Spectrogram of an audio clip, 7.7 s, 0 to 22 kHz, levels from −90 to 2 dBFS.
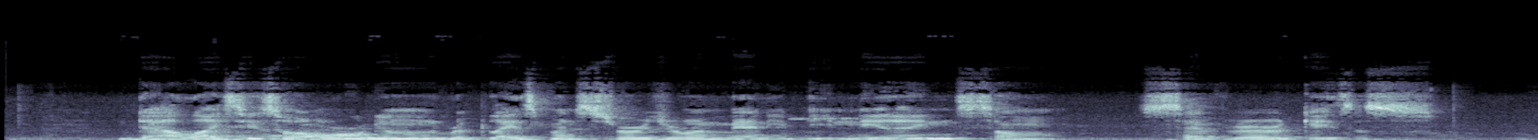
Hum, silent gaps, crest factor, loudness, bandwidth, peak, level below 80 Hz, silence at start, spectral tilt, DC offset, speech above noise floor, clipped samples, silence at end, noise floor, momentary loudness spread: none; none; 14 dB; -15 LUFS; 9.6 kHz; -2 dBFS; -54 dBFS; 0.05 s; -4 dB/octave; under 0.1%; 25 dB; under 0.1%; 0.05 s; -40 dBFS; 10 LU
